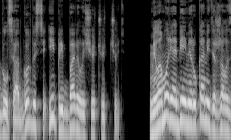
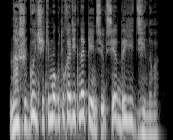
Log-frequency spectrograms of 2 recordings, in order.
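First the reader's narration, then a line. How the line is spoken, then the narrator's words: Sighing. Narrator (Russian): вздохнул Шихола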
